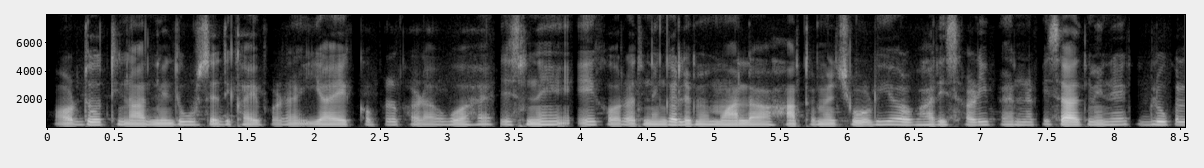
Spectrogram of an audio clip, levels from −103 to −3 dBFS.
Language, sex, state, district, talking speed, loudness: Hindi, male, Bihar, Jahanabad, 260 wpm, -32 LUFS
